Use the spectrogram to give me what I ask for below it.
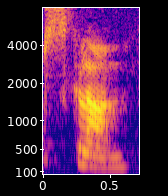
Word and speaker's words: Sklum: So it's called Sklum.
